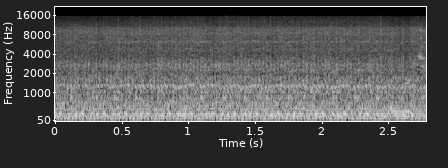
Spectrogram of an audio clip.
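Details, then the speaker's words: GM Trailblazer with stall, no-crank/no-start, blown PCM fuse and P0300 code: lopsided uneven idle with recurring stumble; misfire data points to cylinder number two, coils to be swapped and compression checked. "turning up that's a misfire"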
